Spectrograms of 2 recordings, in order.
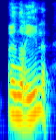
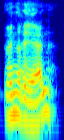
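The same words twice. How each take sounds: First: The word is said with an American accent. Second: The word is said with a French accent.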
